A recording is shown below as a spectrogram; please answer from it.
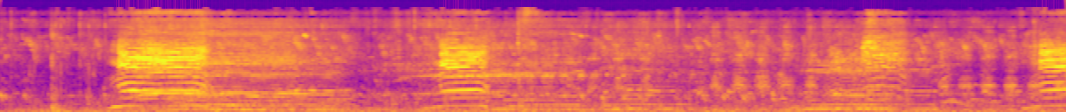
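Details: Group of playful pygmy goat kids running, jumping, chasing and head-butting each other; several wavering, quavering bleats about a second long, rich in harmonics, come every few seconds over a low background rumble.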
